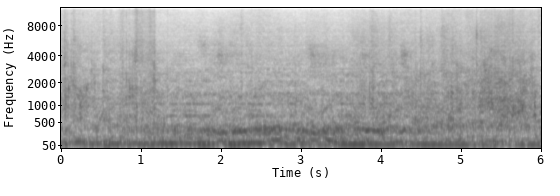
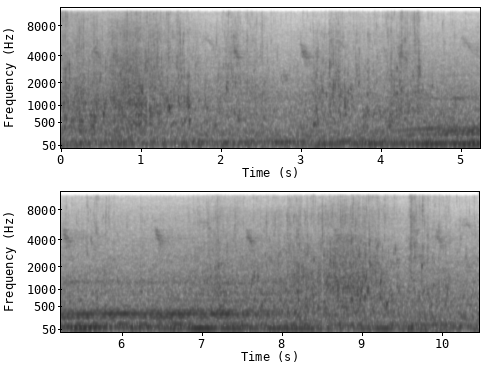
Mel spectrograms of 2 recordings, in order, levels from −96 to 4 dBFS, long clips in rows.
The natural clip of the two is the second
